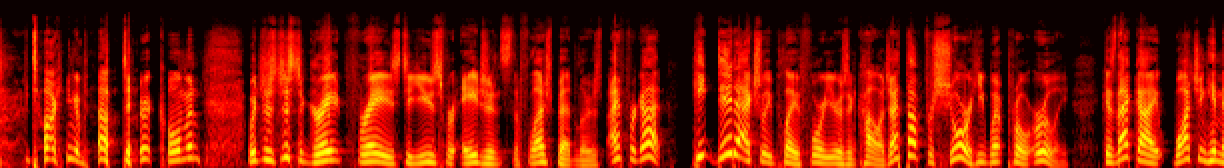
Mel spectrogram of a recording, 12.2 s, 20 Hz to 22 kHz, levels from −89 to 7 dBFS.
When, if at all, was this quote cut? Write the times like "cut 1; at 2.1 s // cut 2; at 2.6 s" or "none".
cut 1; at 6.1 s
